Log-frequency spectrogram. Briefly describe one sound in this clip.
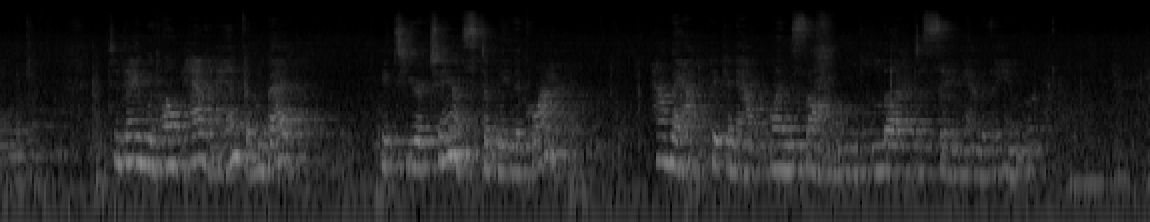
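A woman speaks with animation into a microphone in an echoing room.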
